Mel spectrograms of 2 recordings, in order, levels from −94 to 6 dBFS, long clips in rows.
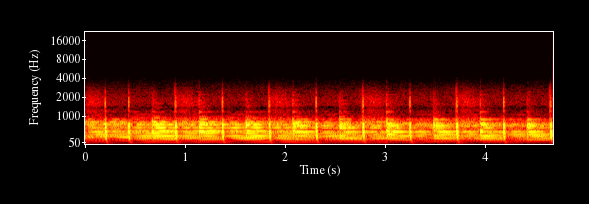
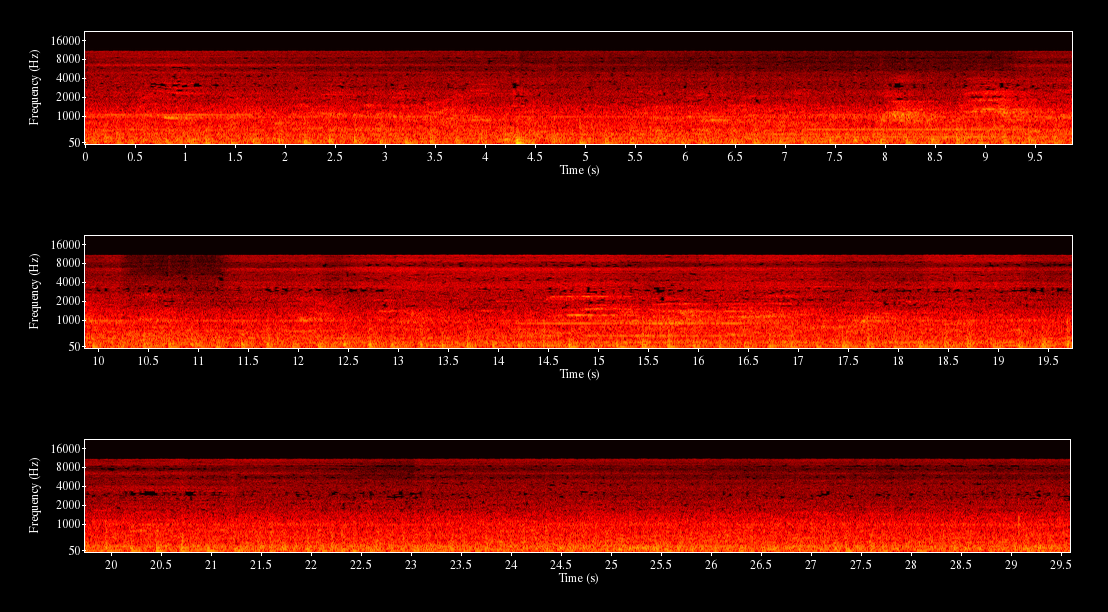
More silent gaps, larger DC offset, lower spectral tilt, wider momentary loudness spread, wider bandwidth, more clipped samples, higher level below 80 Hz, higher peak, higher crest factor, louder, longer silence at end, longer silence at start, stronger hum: neither; neither; first, -13 dB/octave vs -5.5 dB/octave; about the same, 3 LU vs 4 LU; second, 3 kHz vs 11.5 kHz; neither; second, -72 dBFS vs -44 dBFS; first, 0 dBFS vs -18 dBFS; about the same, 18 dB vs 20 dB; first, -19 LUFS vs -37 LUFS; about the same, 0 s vs 0 s; about the same, 0 s vs 0 s; neither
